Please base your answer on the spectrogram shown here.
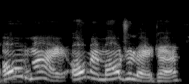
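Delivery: fussy little alien fretting about his gadget; Marvin the Martian. Shown as a demonstration. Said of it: "You want Marvin the Martian?".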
